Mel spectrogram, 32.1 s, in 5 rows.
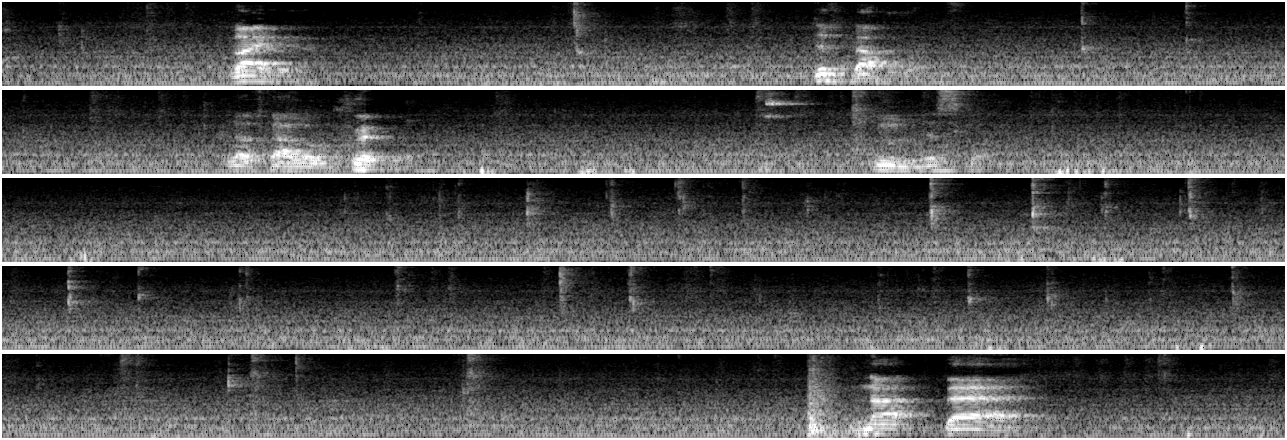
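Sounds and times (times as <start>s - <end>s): wet chewing mouth sounds: 2.8s - 3.6s, 5.3s - 6.7s, 14.2s - 27.3s.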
